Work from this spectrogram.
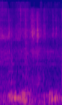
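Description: A champion flying pigeon coos close by in soft, low, burbling phrases, two short bursts of throaty murmuring with a faint pause between them.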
